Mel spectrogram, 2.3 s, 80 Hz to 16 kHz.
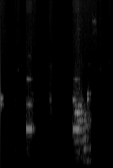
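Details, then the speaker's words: Operating room patient monitor heartbeat tone: short, quiet electronic beeps, each marking a heartbeat, in a 60-year-old patient undergoing propofol induction of general anesthesia for thyroid surgery. "You can hear that heartbeat in the background, so that's all great."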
